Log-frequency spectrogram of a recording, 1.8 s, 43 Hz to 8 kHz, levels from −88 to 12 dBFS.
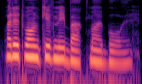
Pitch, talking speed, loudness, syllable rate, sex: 195 Hz, 270 wpm, -16 LUFS, 5.0 syllables/s, female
